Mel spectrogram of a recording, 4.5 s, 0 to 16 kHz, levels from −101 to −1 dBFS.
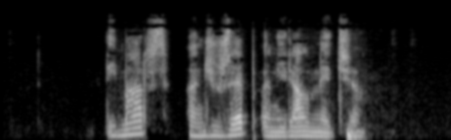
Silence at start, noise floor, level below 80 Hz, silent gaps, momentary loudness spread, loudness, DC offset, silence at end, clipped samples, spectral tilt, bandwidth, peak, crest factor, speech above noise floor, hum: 1.05 s; -86 dBFS; -52 dBFS; none; 9 LU; -30 LUFS; under 0.1%; 0.9 s; under 0.1%; -4 dB/octave; 10 kHz; -10 dBFS; 22 dB; 56 dB; none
